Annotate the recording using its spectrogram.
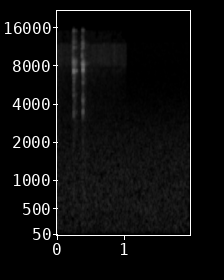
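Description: Two light computer keyboard keystrokes in quick succession, faint against near silence.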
